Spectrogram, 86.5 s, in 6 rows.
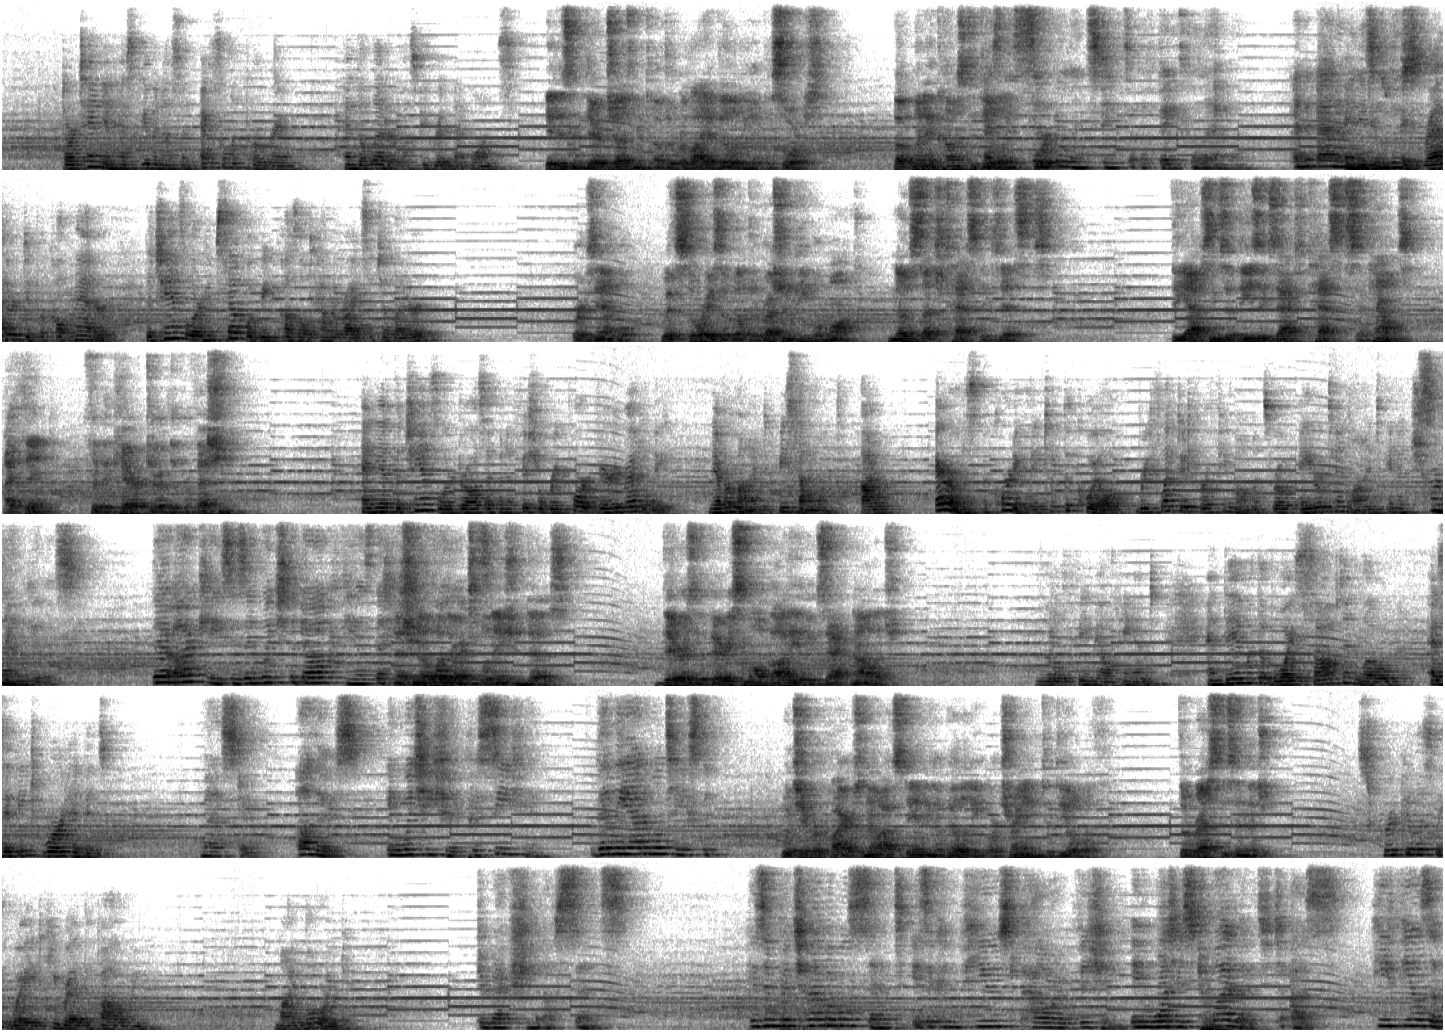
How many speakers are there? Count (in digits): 3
